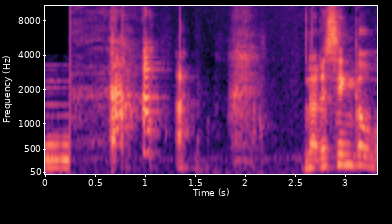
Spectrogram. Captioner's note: sad Music; hysterical Laughter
